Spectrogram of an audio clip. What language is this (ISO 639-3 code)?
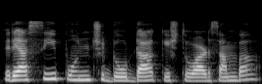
doi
